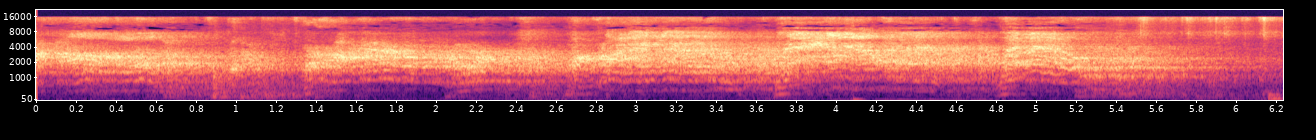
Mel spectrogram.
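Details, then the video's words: Cats fighting, a compilation of homeless cats: loud, harsh, continuous caterwauling and hissing screeches filling the whole stretch, with brief dips between bursts. "Cats Fight Compilation Meowing Fighting"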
